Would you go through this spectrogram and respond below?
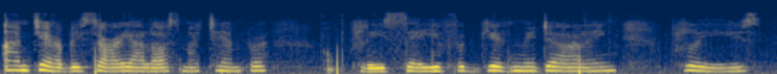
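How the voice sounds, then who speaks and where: A woman's voice: fairly low pitch, fairly even intonation, unhurried, warm tone, lightly acted. An actress playing a jealous, hot-tempered young woman in melodramatic 1940s radio style. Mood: pleading. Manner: melodramatic, emotional. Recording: noisy old 1940s radio recording.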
